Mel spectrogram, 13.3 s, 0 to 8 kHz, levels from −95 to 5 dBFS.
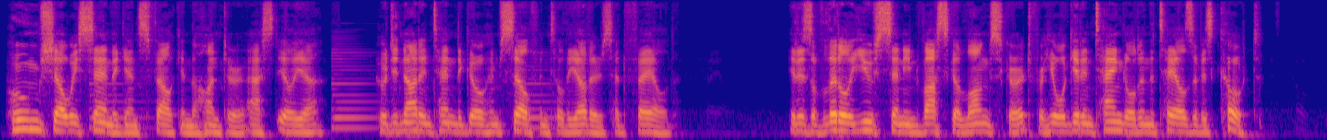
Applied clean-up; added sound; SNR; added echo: none; Piano; 20 dB; reverberation time 0.3 s.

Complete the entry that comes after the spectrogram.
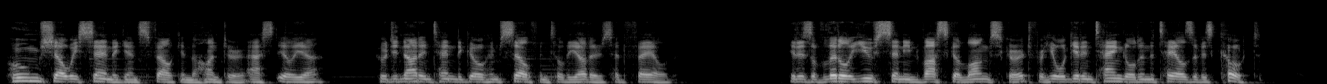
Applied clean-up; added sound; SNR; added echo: neural separator model SepFormer DNS4.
